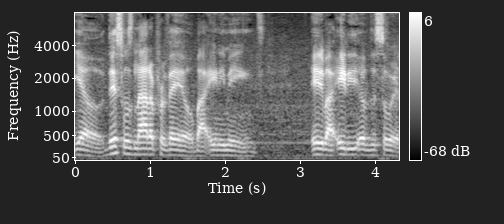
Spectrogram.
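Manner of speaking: plain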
